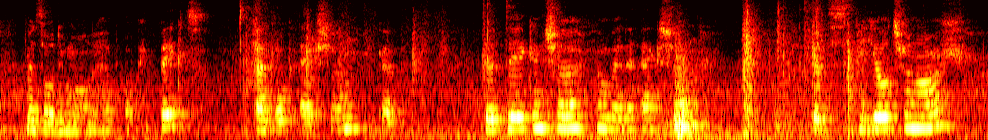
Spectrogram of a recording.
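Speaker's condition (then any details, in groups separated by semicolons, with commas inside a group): No condition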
